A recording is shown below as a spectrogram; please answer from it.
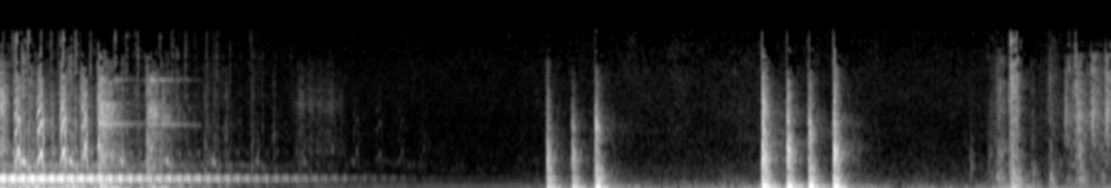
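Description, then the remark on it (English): A low humming drone fades out, then sharp raps on a door arrive in short bursts: three knocks, a pause, four more, then a couple of final knocks, fairly loud. “Why can't you young people learn to knock? But I did.”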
